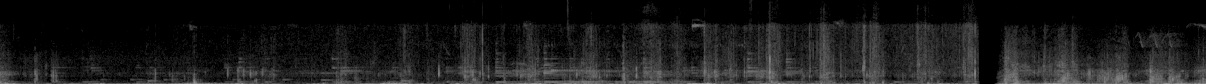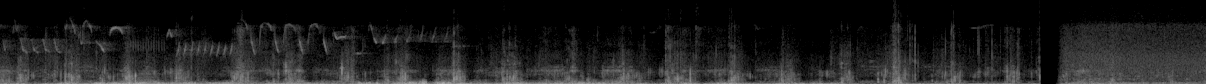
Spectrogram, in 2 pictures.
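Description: Hiker's footsteps on a dirt track with wind rumbling on the microphone; a cow lows once, about five seconds in. The sound drops out briefly twice.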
